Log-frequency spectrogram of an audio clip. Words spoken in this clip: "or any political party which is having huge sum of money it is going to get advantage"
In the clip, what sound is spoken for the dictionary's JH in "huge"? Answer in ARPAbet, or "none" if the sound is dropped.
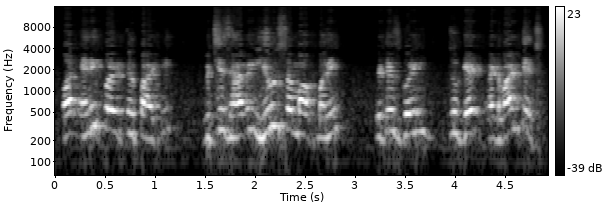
Z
